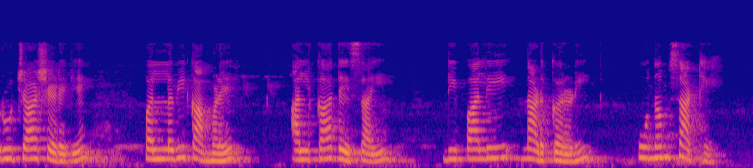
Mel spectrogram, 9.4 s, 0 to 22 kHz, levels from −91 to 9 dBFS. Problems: background sounds at intervals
